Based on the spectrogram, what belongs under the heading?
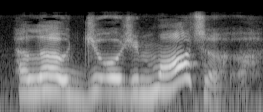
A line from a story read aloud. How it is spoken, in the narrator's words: a raspy male voice said inside my head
